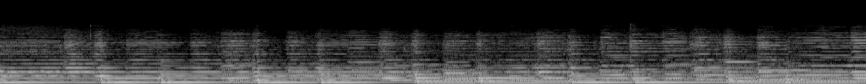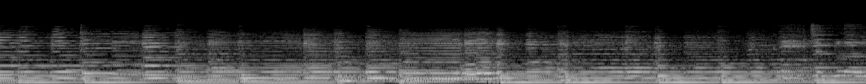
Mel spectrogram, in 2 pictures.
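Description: Folk trio playing an instrumental passage: fiddle carrying the tune over acoustic guitar and a plucked double bass line.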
